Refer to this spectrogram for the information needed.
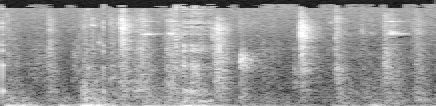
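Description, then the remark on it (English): A door is handled and closed as a person leaves, with a series of soft knocks, scrapes and rattles over a couple of seconds against a low rumble; no one speaks. “did the mic pick up the door leave it?”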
